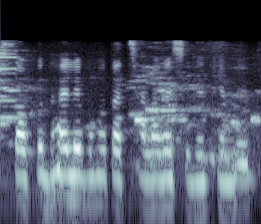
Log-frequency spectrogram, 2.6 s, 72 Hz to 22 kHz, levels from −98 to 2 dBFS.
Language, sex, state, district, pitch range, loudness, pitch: Hindi, female, Bihar, Sitamarhi, 220-255 Hz, -16 LUFS, 240 Hz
